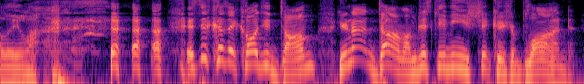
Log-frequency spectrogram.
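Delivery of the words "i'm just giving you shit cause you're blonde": normal talking voice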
